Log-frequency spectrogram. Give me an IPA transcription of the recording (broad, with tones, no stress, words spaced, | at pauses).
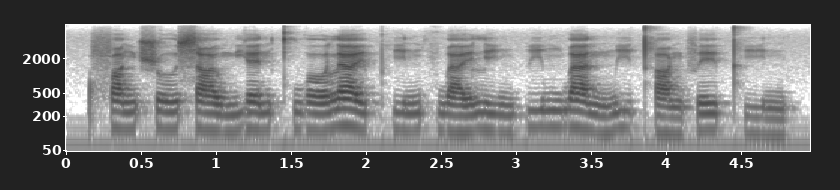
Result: fɑ˨˦ŋʂo˨˦ʊ̯sɑ˨˩ʊ̯mjɛ˨˦n kʰwɔ˨˦ la˥˨ɪ̯pʰi˨˦n fwa˨˦ɪ̯li˨˩ŋpi˦ mwa˥˨nmi˥˨ t̪ʰɑ˨˩ŋfe˦ɪ̯t̪ʰi˨˩n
